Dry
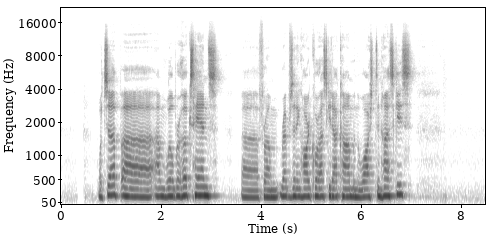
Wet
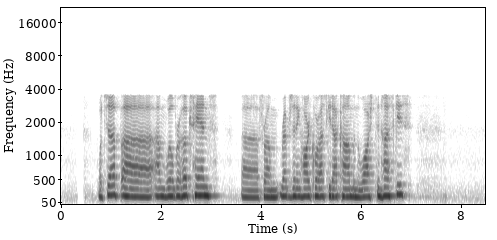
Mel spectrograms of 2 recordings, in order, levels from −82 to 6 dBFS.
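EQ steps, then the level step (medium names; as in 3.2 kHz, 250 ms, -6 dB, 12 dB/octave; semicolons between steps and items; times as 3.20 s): brick-wall FIR low-pass 3.5 kHz; distance through air 300 m; +4.5 dB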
